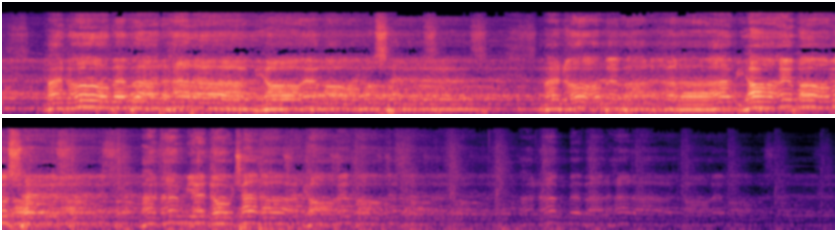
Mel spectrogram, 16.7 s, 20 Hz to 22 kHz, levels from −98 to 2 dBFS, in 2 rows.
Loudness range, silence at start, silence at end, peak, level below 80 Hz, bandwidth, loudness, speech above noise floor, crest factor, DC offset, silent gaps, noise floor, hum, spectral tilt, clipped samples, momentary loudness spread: 14 LU; 0 s; 1.9 s; 0 dBFS; -48 dBFS; 16 kHz; -20 LUFS; 37 dB; 22 dB; under 0.1%; none; -56 dBFS; none; -3 dB/octave; under 0.1%; 18 LU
